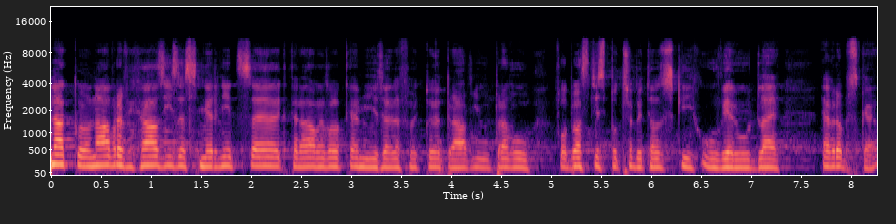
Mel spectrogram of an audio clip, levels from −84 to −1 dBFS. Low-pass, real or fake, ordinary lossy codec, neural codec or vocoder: 10.8 kHz; fake; AAC, 64 kbps; codec, 44.1 kHz, 2.6 kbps, SNAC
